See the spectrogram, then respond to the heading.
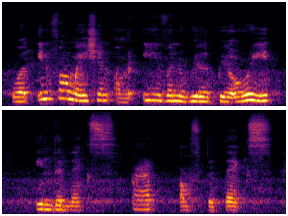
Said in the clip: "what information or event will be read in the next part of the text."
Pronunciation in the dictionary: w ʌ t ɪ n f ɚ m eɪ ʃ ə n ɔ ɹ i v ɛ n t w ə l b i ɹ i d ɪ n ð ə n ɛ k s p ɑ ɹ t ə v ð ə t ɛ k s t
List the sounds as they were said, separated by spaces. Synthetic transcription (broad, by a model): w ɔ t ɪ n f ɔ m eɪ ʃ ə n ɔ ɹ i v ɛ n w ə l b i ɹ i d ɪ n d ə n ɛ k s p ɑ ɹ t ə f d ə t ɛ k s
